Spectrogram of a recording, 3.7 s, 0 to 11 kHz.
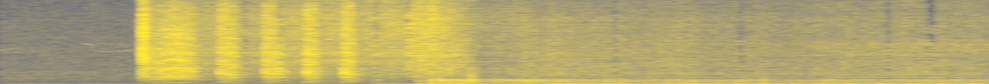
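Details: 1999 Toyota Tacoma just after installing a Walbro 190 LPH fuel pump: several quick cranking pulses, then the engine catches and settles into a steady, even idle. Normal start and idle.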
